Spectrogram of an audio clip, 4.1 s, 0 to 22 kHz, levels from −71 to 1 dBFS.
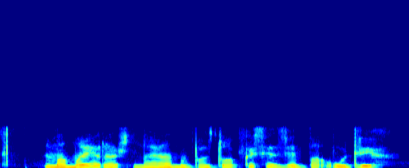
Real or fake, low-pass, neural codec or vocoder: fake; 5.4 kHz; autoencoder, 48 kHz, 32 numbers a frame, DAC-VAE, trained on Japanese speech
